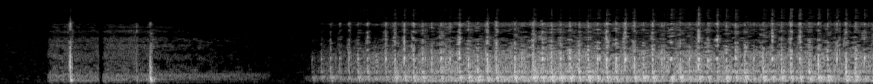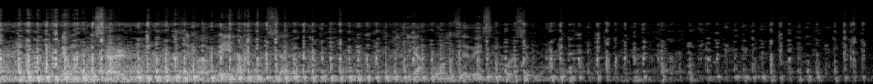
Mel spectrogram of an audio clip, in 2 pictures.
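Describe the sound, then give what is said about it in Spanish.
A pulsar spinning 642 times per second rendered as sound: a loud, steady, continuous buzzing drone that starts abruptly after a few brief clicks and holds unbroken for about fourteen seconds. “que es el sonido de un pulsar que está girando 642 veces por segundo.”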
